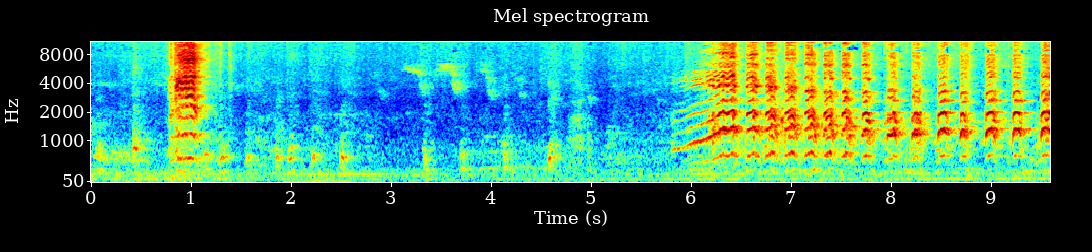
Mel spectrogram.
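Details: Domestic hen giving an unusual, odd call: a loud harsh squawk near the start, quiet scattered clucks, then a fast run of strident, rising, harmonic-rich notes repeated about twice per second to the end.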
